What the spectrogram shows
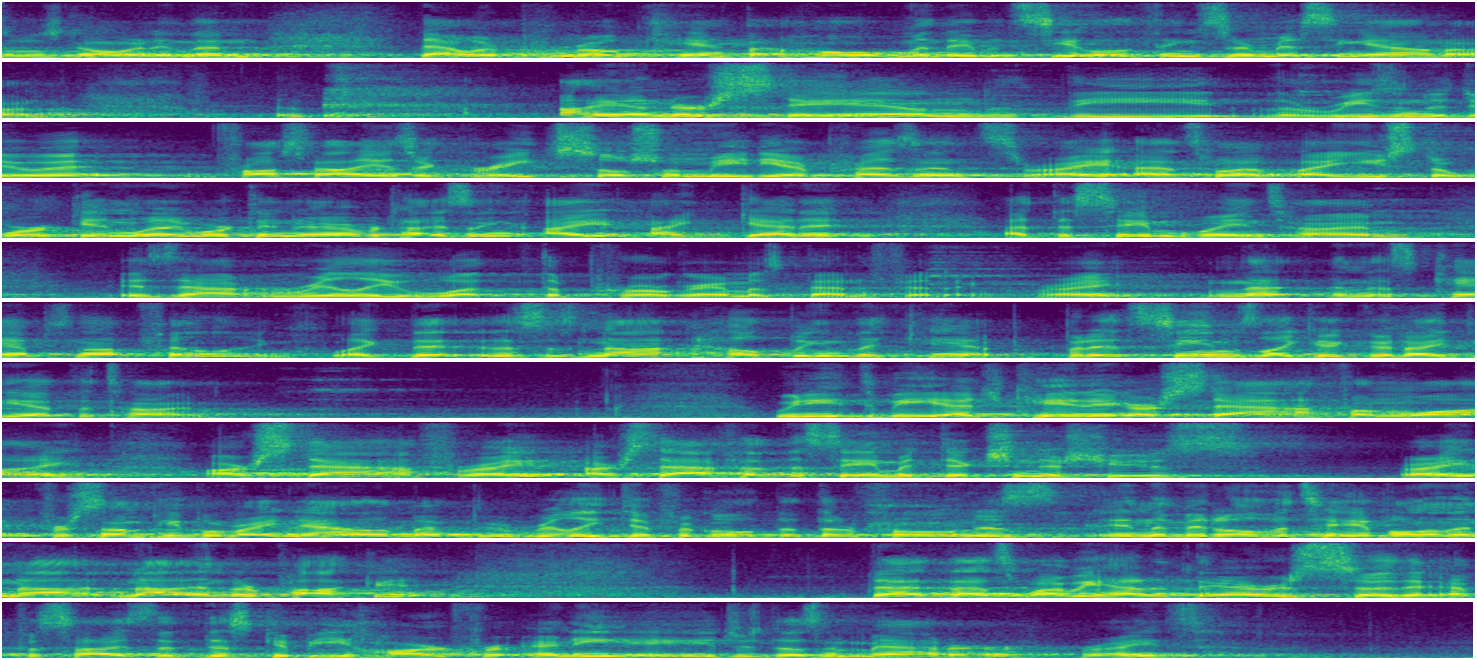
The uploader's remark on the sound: Keynote speaker at the Society of Camp Director 's dinner. On this episode of the podcast, you'll find the audio of his talk.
